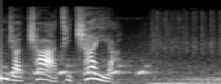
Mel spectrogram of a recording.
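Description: A young woman speaks earnestly, close by.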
